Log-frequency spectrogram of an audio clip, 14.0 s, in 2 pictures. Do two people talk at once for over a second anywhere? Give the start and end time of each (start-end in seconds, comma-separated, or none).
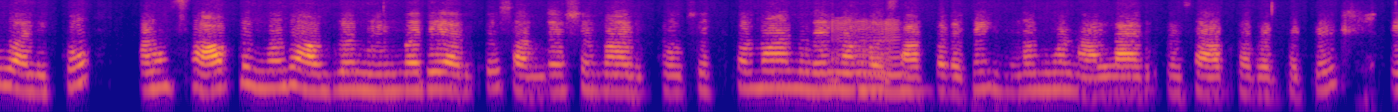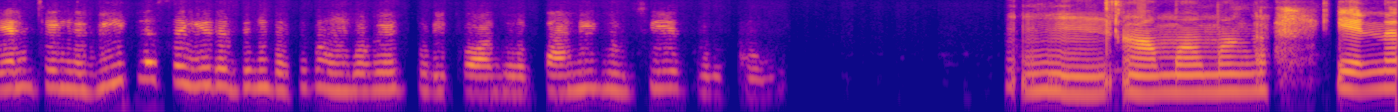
none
